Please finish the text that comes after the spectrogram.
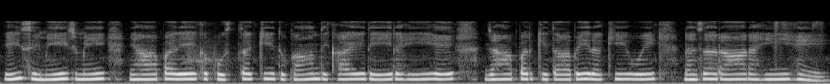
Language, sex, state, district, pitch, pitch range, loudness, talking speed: Hindi, female, Rajasthan, Jaipur, 240 Hz, 235-250 Hz, -13 LUFS, 160 wpm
